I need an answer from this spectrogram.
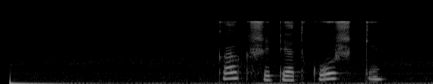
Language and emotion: Russian, sad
